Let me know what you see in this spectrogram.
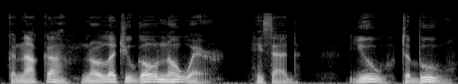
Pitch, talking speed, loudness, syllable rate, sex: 95 Hz, 130 wpm, -16 LUFS, 4.3 syllables/s, male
